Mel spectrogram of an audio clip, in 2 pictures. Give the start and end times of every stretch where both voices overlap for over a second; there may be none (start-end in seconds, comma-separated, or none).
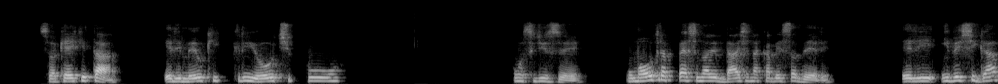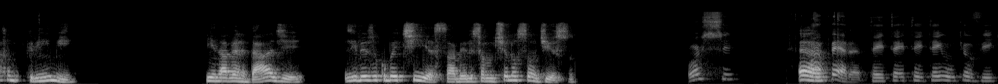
none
